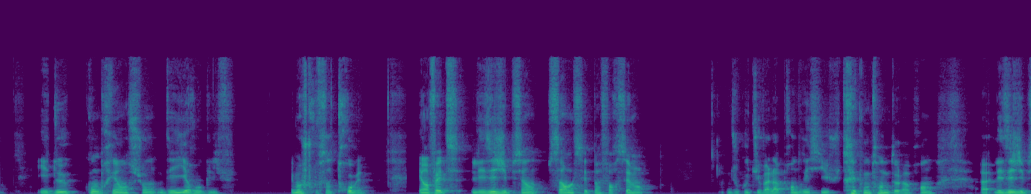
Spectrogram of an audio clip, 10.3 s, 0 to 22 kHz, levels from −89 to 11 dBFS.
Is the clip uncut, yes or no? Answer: no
